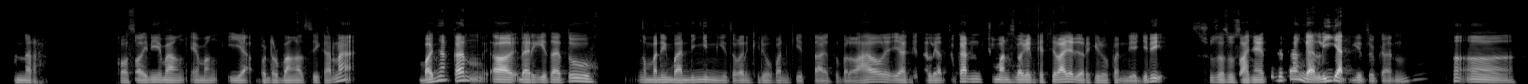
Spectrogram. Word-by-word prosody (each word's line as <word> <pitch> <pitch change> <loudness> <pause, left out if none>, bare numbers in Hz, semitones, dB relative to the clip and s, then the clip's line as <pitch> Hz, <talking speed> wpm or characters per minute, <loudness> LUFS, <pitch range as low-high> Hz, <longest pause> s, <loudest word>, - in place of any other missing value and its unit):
Benar, 90 -4 -5 0.8
kalau - - -3
soal 100 +1 -3
ini 110 - -2
emang 100 -2 -1
emang 95 -1 -6
iya 95 0 -4
benar 95 -1 -7
banget 95 +1 -2
sih - - -8
karena - - -1 0.7
banyak 195 +4 +3
kan, 190 +1 +4
eee, 115 -2 +7
dari 110 0 +3
kita 105 -1 +1
tuh 145 +1 0 0.4
ngebanding-bandingin 105 0 -2
gitu 90 -1 -9
kan 95 - -4
kehidupan 90 -2 -9
kita 90 -1 -7
tuh, - - -17
padahal 115 +8 -1
yang 100 0 -1
kita 100 - -15
lihat 95 -1 -3
itu - - -20
kan 135 0 +6 0.2
cuman 110 -2 -1
sebagian 110 -1 +2
kecil 110 0 -3
aja 120 +2 +8
dari 100 -3 -2
kehidupan 90 -3 -7
dia. 85 - -3
Jadi - - +2 0.3
susah-susahnya 105 0 0
itu - - -12
kita 175 -8 0
nggak - - +9
lihat 140 +6 +8
gitu 95 -4 -6
kan, 90 - -9 0.4
heeh. 110 - -2
105 Hz, 175 wpm, -26 LUFS, 95-115 Hz, 0.8 s, nggak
